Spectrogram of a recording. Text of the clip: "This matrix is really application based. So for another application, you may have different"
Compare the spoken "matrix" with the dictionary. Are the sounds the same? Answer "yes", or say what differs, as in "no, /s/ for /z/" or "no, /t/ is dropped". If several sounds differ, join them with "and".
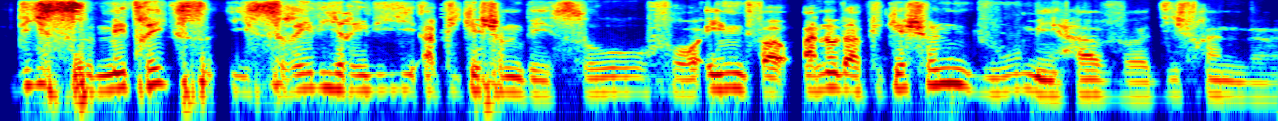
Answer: yes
